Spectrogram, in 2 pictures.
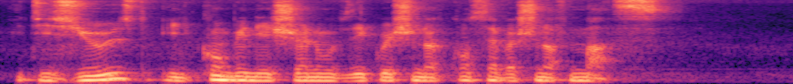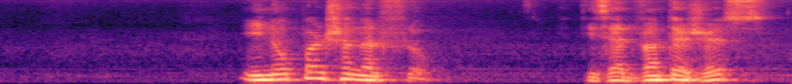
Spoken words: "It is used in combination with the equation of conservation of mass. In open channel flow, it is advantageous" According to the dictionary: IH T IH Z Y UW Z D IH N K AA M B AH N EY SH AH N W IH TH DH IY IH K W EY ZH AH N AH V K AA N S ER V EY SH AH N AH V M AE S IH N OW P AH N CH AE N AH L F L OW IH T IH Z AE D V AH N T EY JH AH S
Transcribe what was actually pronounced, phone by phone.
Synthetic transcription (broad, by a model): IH T IH Z Y UW Z D IH N K AA M B AH N EY SH AH N W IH DH IY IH K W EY S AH N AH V K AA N S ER V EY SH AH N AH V M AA S IH N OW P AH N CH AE N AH L F L OW IH T IH Z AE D V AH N T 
